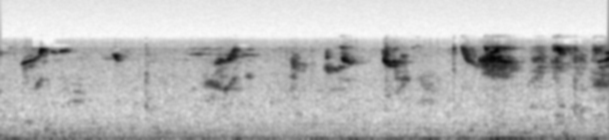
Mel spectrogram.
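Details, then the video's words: Members of a Yellow-billed babbler family call softly while eating together. The squeaky chirps start sparse and build into louder, rapid chatter near the end. "Family of Yellow-billed babbler eating in harmony"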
